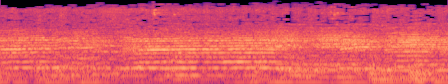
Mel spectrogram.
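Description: Several voices singing together over musical accompaniment, with long held notes.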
